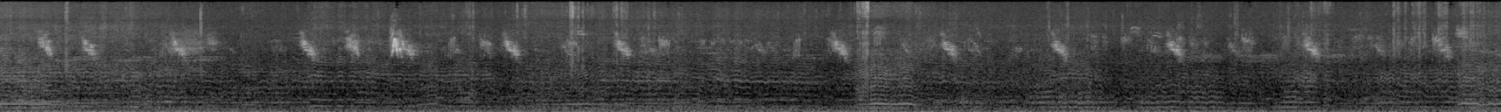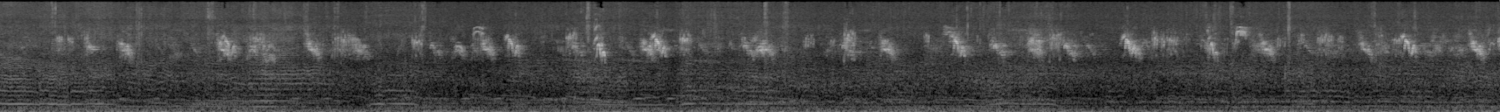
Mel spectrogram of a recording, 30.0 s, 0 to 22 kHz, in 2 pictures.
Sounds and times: bees on lavender 0.0 - 30.0

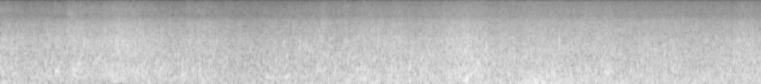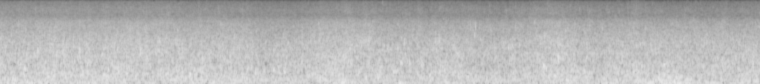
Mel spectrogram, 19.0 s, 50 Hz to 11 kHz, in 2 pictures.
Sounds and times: ruffled water 0.0 - 19.0

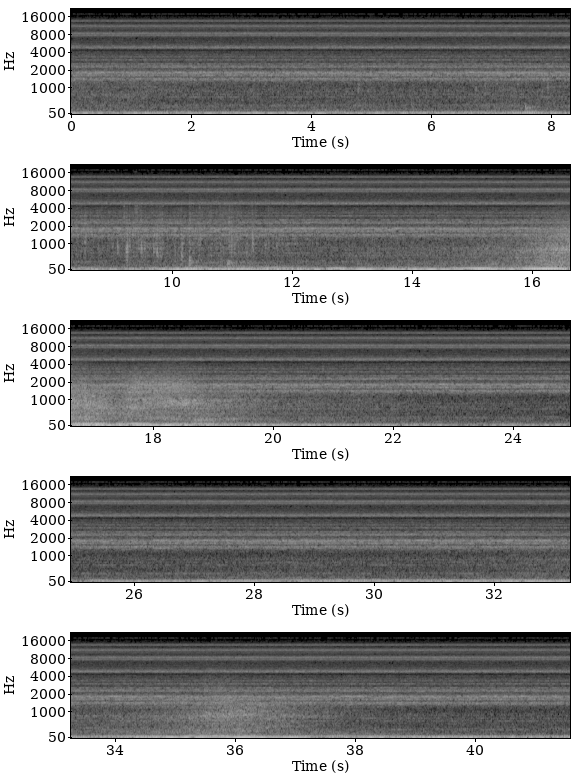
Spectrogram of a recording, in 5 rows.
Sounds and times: Steady hum of gas 0.0 - 41.5
cars driving nearby 1.9 - 22.4
cars driving nearby 31.2 - 40.0

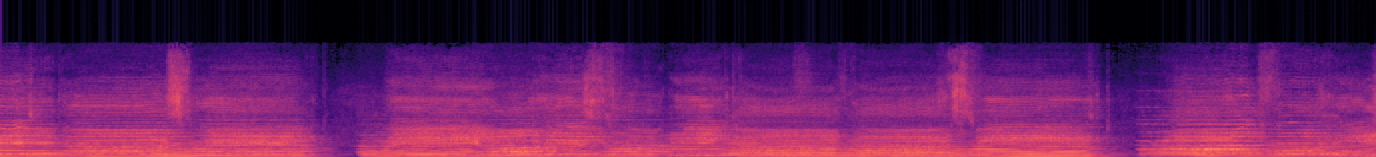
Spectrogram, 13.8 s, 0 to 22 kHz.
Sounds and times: church choir rehearsal 0.0 - 13.7

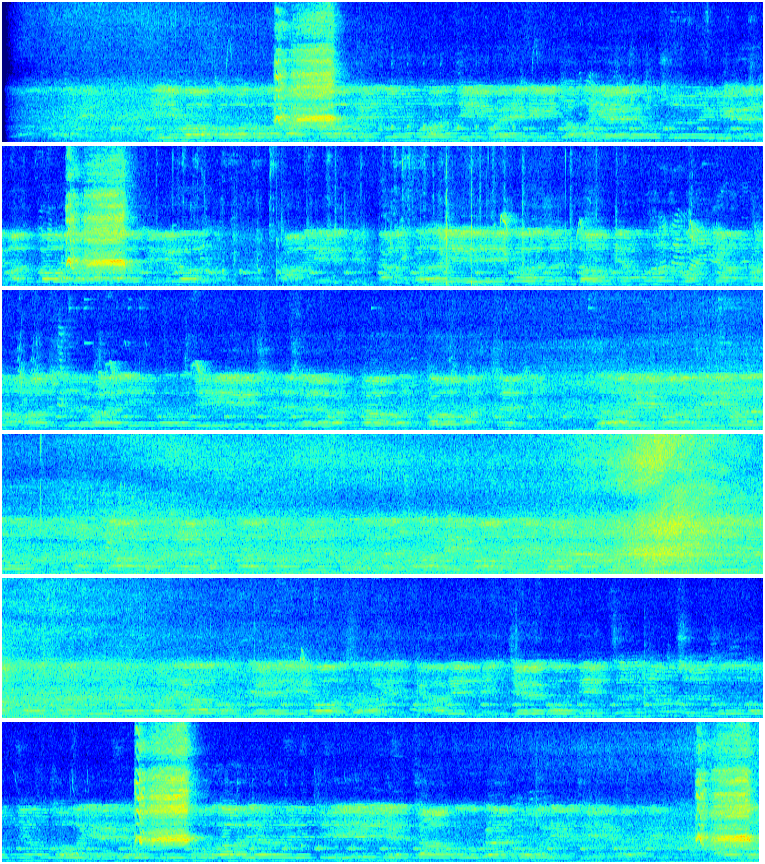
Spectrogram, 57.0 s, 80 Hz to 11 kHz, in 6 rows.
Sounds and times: Traffic sound 0.1 - 57.0
Funeral chanting 0.3 - 12.3
Bird call 3.4 - 5.2
Bird call 10.3 - 11.3
Bird call 49.2 - 50.8
Bird call 56.0 - 57.0

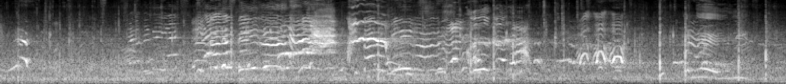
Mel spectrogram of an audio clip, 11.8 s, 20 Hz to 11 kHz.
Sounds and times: Children playing 0.0 - 11.7
traffic noise 0.0 - 11.7

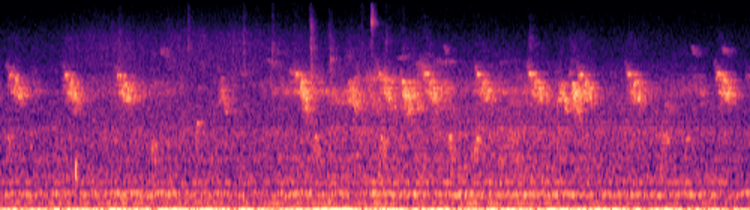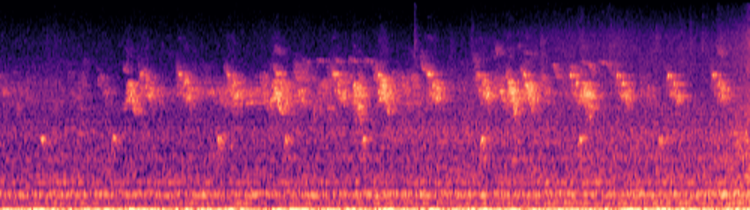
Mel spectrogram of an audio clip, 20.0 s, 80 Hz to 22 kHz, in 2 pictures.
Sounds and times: windblast 18.2 - 20.0

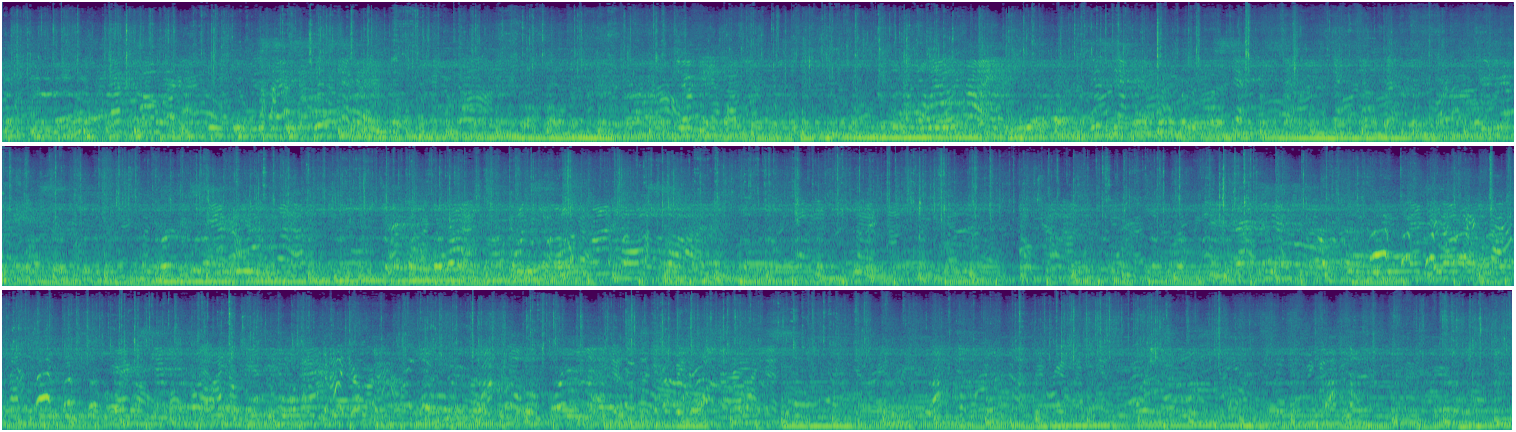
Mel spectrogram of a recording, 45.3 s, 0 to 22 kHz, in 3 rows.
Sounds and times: tap dancers 0.0 - 45.3

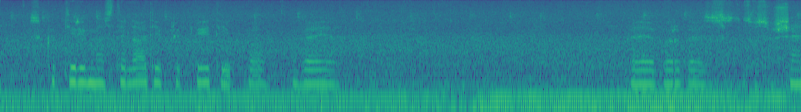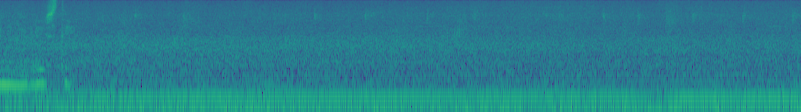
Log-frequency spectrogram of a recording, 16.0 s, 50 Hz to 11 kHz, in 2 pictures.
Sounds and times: river ship 0.0 - 16.0
streets and river traffic 0.0 - 16.0
wind through willow tree 0.0 - 16.0
spoken words 0.3 - 3.5
spoken words 6.3 - 8.8

